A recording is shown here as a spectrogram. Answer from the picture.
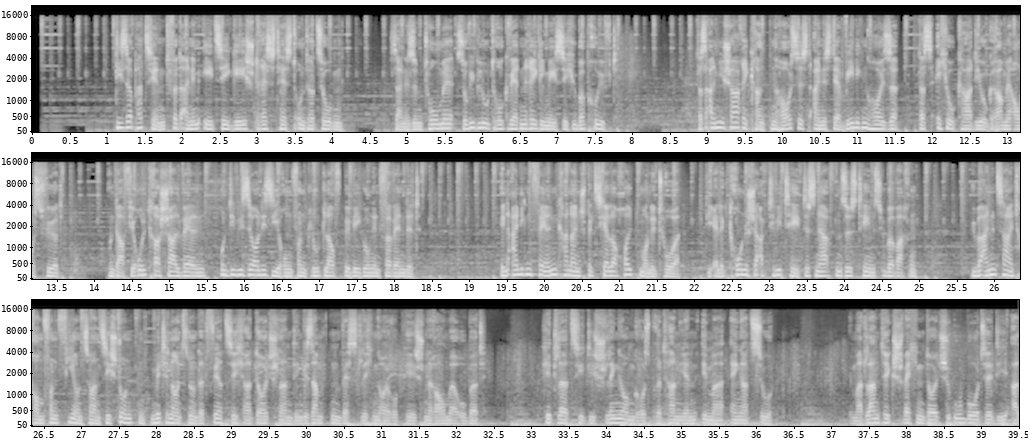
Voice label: male German German and English with German accent documentary compilation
